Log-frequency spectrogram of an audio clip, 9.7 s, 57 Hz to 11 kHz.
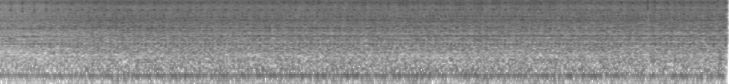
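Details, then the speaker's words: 2002 Suzuki XL-7 V6 at idle during ignition timing testing with pressure transducer and amp clamp: rough, uneven, loping stumble as one cylinder misfires, with the spark seen jumping. "Okay. Obviously a misfire. You got the spark jumping right there."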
